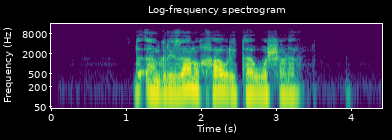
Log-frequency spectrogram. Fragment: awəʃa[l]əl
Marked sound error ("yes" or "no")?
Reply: yes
